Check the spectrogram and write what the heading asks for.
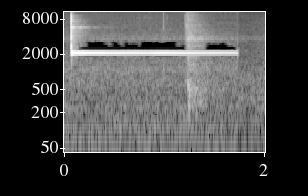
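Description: A steady high-pitched electronic beep, one held tone lasting a little under two seconds, that cuts off suddenly.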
